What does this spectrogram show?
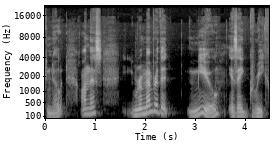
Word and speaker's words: mu: on this remember that mu is a greek letter it's pronounced mu kind of like the pokemon and it is the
